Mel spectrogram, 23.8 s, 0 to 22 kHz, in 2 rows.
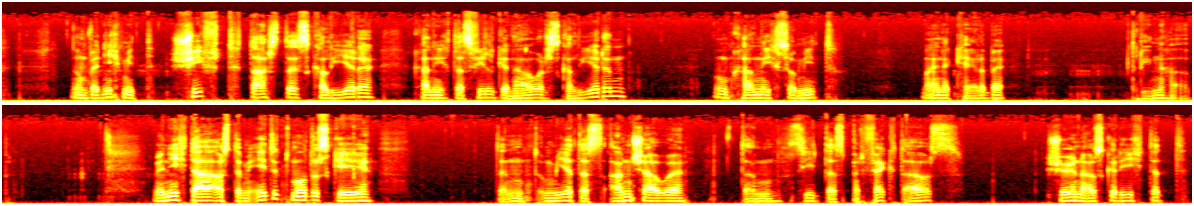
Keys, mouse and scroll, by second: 14.2 Tab.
